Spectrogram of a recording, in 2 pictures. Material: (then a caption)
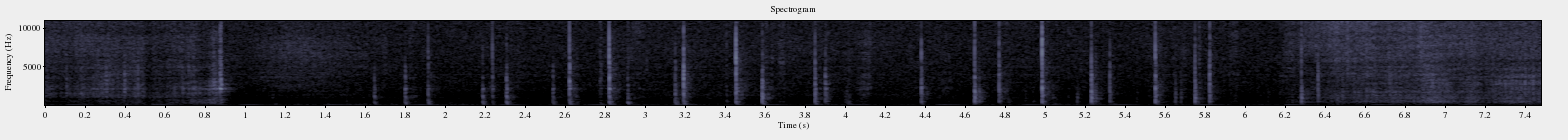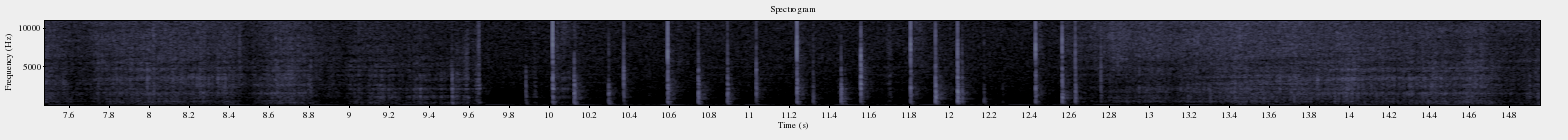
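Paper. Long nails tap rapidly on the blank endpaper inside the cover of a blue hardcover book. The result is a fast, fairly steady run of short, dry, papery clicks with some scratchy brushing between them. The sound is quiet, and each tap fades almost instantly.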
